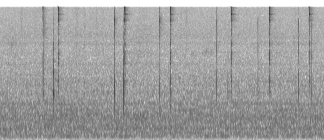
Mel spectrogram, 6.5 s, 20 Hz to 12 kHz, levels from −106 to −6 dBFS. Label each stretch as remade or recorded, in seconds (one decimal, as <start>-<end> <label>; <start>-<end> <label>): 0.0-6.5 recorded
